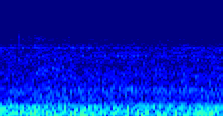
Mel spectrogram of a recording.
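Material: Nothing is struck.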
